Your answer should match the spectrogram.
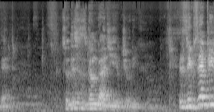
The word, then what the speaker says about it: Gangaji: It is exactly like the water of Ganges. Actually, the word is Gangaji. But British could not pronounce Gangaji, they said Ganges. So we still say Genji. It should be Gangaji.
